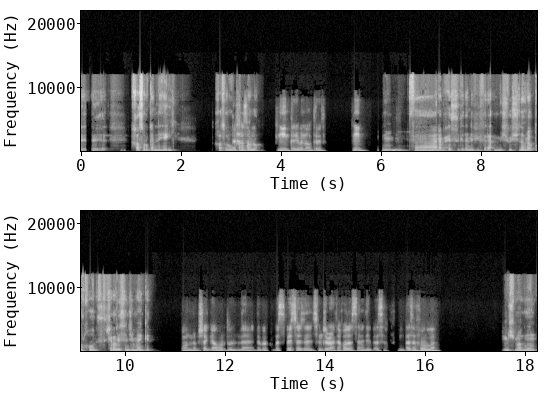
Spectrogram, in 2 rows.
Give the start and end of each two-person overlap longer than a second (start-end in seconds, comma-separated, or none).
none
